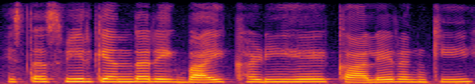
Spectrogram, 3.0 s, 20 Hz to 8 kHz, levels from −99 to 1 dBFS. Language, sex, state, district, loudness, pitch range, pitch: Hindi, female, Madhya Pradesh, Bhopal, -15 LUFS, 235-255 Hz, 245 Hz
